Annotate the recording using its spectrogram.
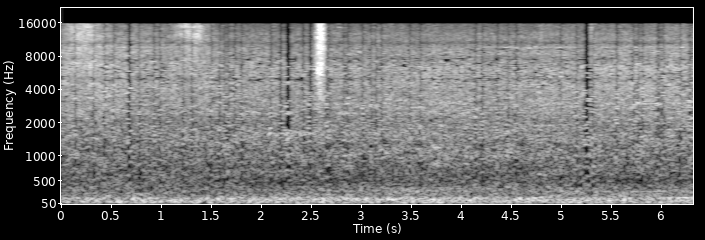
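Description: Steady low rumble of city road traffic, with no single vehicle standing out.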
